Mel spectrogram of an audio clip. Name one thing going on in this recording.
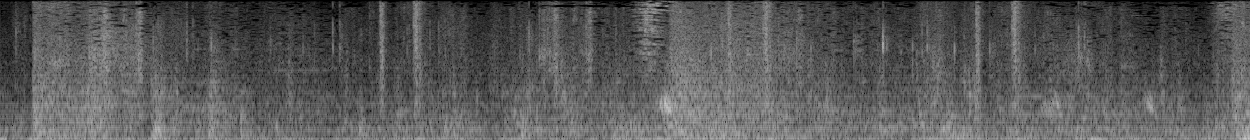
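Building pieces snap into place with quick clacks.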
